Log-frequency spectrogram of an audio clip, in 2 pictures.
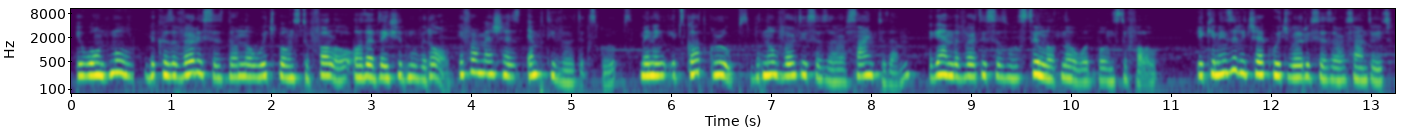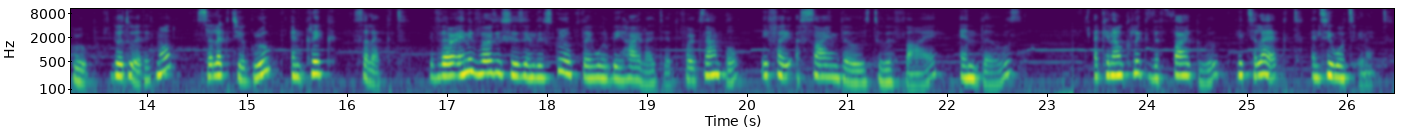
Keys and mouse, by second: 13.5 Tab, 13.7 alt+a, 15.9 click, 19.4 click, 21.4 click, 22.0 alt+a, 22.7 click, 23.2 alt+a.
